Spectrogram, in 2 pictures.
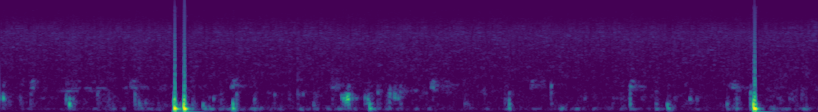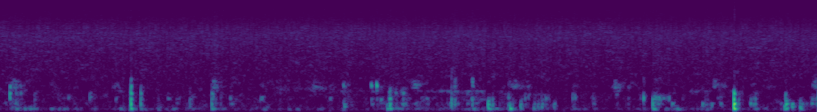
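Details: Fit adult male's stomach while digesting: scattered soft gurgles and clicks with a few louder pops over a quiet background; ordinary active bowel sounds.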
